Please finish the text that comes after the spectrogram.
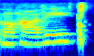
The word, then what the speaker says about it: Mojave: That's how you say it. Mojave.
